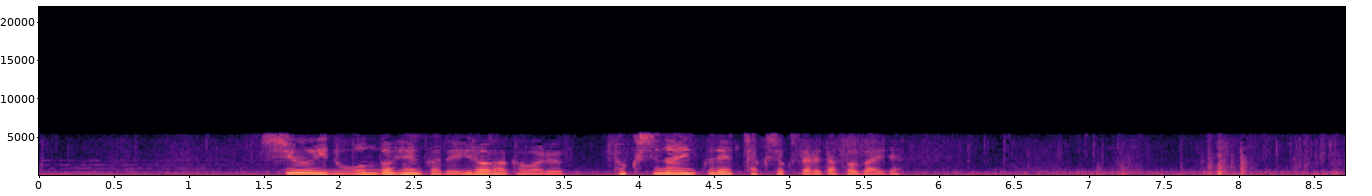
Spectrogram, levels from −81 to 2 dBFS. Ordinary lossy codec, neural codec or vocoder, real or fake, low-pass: none; none; real; 5.4 kHz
